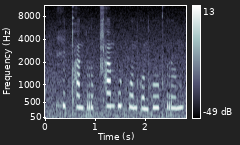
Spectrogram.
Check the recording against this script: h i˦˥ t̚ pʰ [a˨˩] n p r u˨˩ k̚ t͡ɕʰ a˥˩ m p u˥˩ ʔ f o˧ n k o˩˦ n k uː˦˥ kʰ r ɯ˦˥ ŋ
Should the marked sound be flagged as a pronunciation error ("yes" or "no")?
no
